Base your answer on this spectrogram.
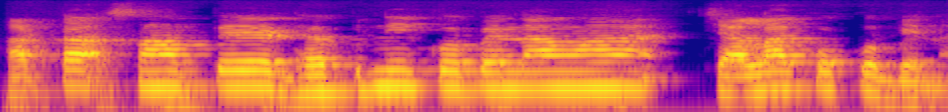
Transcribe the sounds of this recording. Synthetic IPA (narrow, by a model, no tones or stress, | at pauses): əʈaʔsãwt̪eɖʱəpnikobɛnawãt͡ʃalakokobɛna̰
